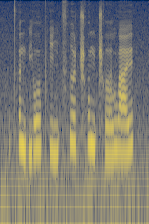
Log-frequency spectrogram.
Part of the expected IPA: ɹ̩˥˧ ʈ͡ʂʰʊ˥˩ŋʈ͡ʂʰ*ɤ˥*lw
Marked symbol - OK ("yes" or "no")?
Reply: no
